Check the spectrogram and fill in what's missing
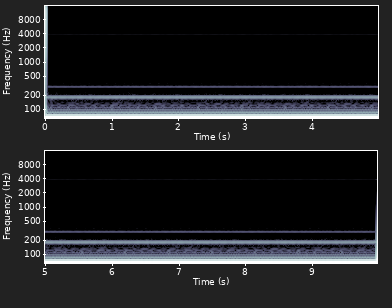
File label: kings piece is checked, chess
